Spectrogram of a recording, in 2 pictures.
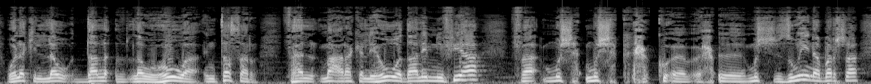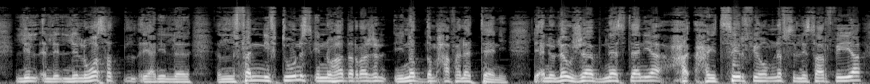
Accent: Morocco; احنا جايين من المغرب 10 اشخاص عاوزين نشتغل مع، يعني عاوزين نفرح شعب حبنا، فهل يعقل اني اجي من المغرب واخلي الصيف كله

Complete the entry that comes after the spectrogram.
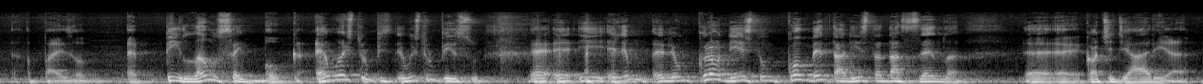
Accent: Vitória da Conquista, Bahia, Brazil; Rádio Câmara de Vitória da Conquista, minha terra.

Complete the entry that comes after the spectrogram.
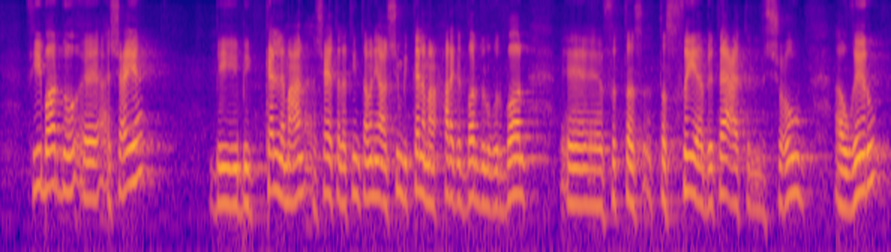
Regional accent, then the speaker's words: Egypt; مش عندنا في مصر بس،

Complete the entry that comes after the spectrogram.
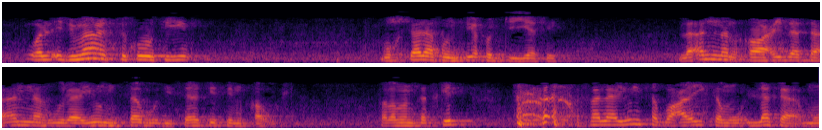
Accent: Egypt; وكان زمان عندنا في مصر هيئة كبار العلماء

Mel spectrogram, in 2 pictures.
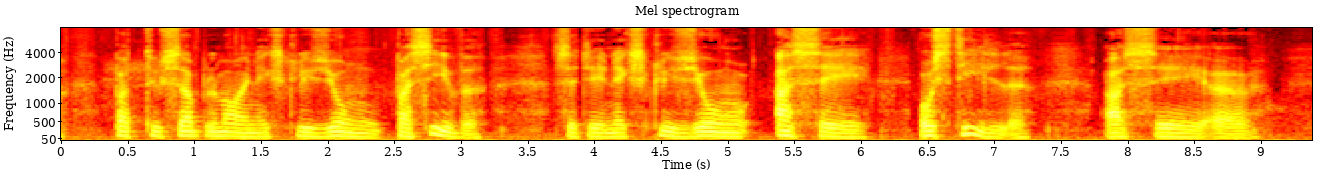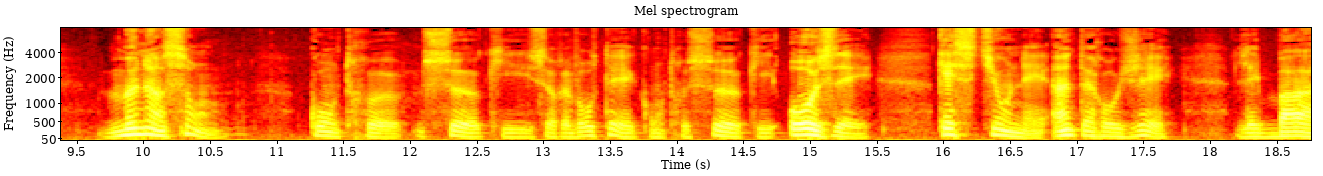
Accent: South Africa; première fois de ma vie que j'étais forcé de me rendre compte, non pas seulement de ce qui se passait chez moi en Afrique du Sud

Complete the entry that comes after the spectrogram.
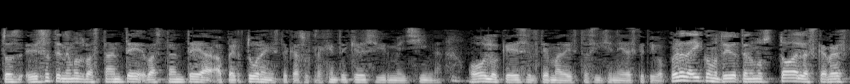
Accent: Ecuador; moved away; cuando yo me fui, yo les decía, soy ecuatoriano

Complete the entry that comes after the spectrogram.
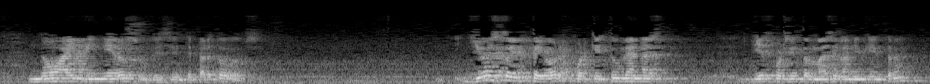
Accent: Louisiana, United States; Y otros países o estados donde yo crecí en Luisiana, ganan una miseria.

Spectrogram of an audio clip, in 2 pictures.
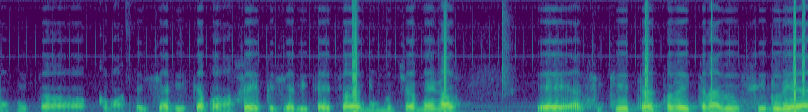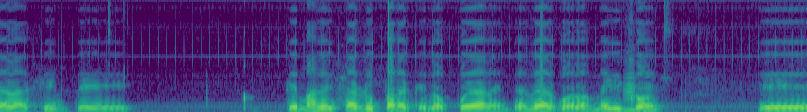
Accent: Italy; yo como soy italiano

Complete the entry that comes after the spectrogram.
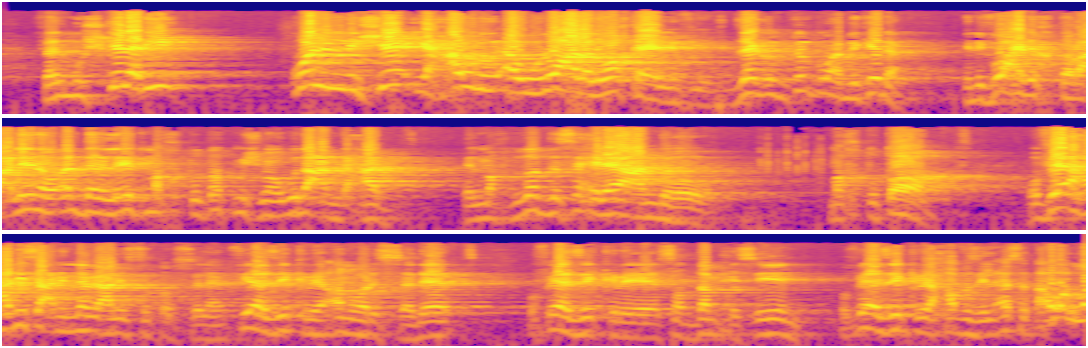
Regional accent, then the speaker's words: Egypt; زي ما كانوا عندنا في مصر قديما بيسموا القطن الذهب

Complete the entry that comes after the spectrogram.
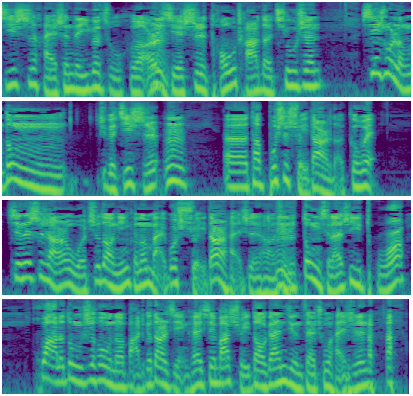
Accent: Dalian, Liaoning, China; 今天是我的家乡辽宁大连的辽刺参给你带到

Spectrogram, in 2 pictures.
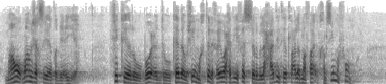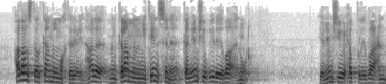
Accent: Kuwait; إحنا عندنا بالكويت المرأة العربية، المرأة الكويتية كذا، تتكلم كثير بس ما تطلب.

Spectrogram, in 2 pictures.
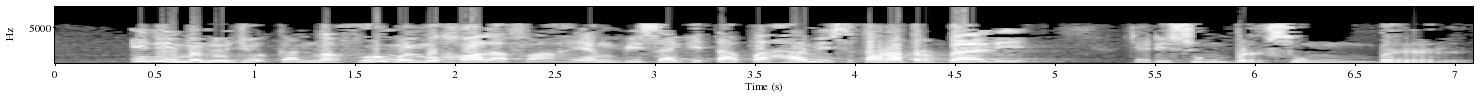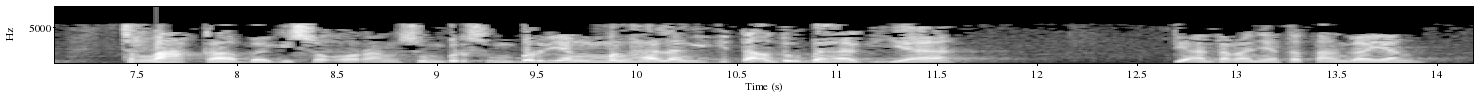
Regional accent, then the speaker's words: Ngawi, East Java, Indonesia; Di kampung saya di Ngawi, di desa saya, tetangga saya, gak jauh rumahnya dari rumah saya sudah, di Ngawi.

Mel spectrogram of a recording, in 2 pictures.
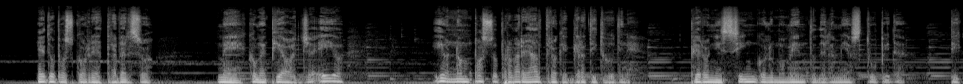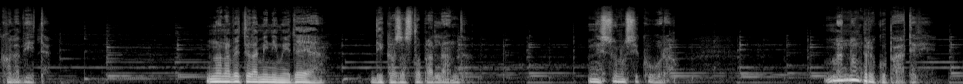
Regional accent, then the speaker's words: Forlì, Emilia-Romagna, Italy

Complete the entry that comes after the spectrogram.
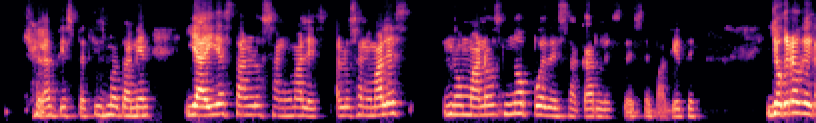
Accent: Castile and León, Spain; Yo soy una persona que vengo de un pueblo de Castilla y León, de un pueblo de España profunda, y me considero, y con los años más, me considero una persona de pueblo, que soy feliz aquí con el tractor y soy feliz haciendo cosas de pueblo

